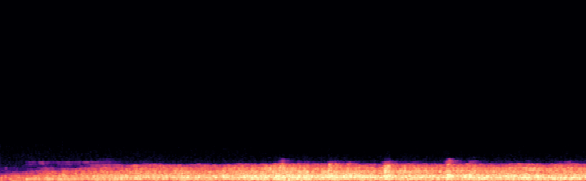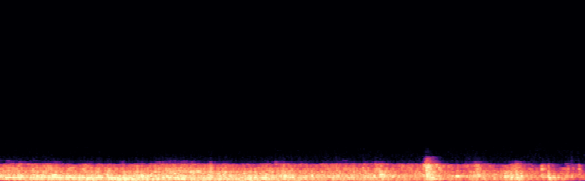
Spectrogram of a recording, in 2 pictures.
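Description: Third Avenue El elevated train running into a station, a steady muffled rush of wheels on track that builds over the first two seconds, then several sharp metallic knocks near the end. The old film soundtrack cuts off the highs.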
